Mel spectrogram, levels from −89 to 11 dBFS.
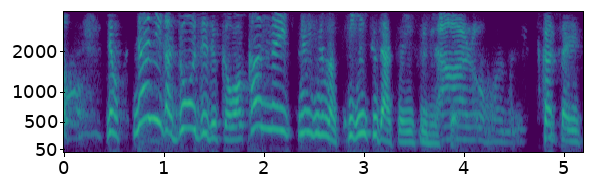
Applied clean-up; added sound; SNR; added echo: neural mask model Resemble Enhance denoiser.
